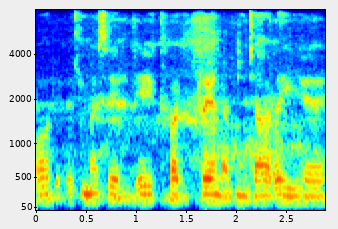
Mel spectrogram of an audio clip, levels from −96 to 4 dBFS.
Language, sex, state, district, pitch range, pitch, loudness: Hindi, male, Uttar Pradesh, Etah, 115-125 Hz, 115 Hz, -21 LUFS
